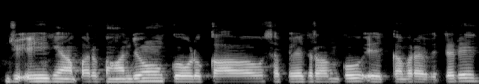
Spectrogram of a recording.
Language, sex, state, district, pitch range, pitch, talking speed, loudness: Garhwali, male, Uttarakhand, Uttarkashi, 130-140 Hz, 130 Hz, 150 wpm, -15 LUFS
